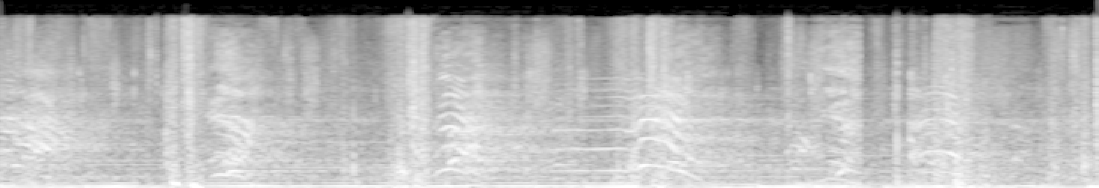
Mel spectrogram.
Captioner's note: blows thudding; man groaning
